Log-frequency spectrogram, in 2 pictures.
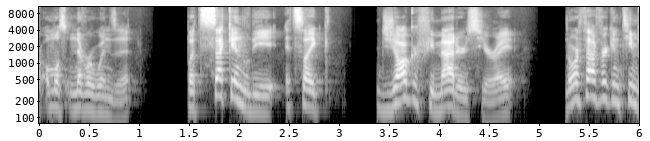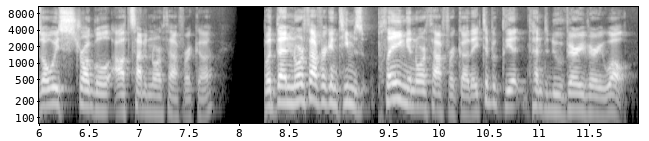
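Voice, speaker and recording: Young guy streaming a footy watchalong, kinda high voice, super casual, says bro every other line. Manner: loose and chatty, peppered with "bro" and "man", laughing often. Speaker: streamer hosting a football watchalong. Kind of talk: casual live-stream chat and match commentary.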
